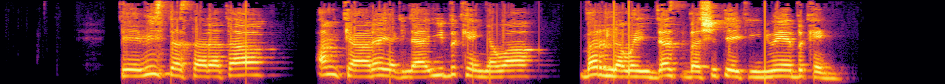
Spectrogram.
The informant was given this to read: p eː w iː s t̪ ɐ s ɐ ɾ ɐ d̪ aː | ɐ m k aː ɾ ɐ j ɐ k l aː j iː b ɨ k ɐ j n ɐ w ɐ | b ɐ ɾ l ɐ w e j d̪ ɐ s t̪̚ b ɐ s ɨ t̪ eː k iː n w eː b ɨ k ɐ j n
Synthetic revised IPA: p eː w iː s t̪ ɐ s ɐ ɾ ɐ t̪ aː | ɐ m k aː ɾ ɐ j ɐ k l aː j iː b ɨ k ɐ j n ɐ w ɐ | b ɐ ɾ l ɐ w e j d̪ ɐ s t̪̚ b ɐ ʃ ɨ t̪ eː k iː n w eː b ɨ k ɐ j n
